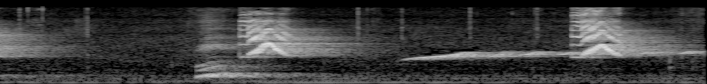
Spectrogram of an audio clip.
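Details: Bathing cockatiels, male and female, give two bright arching chirps and a rising whistle between them, with a person's voice faint underneath.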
